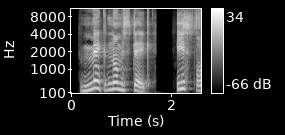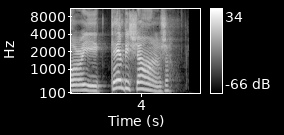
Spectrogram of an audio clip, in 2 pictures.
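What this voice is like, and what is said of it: Imperfect French-sounding accent. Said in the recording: “The accent sounded French, but it wasn't quite right. He was some kind of a foreigner”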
